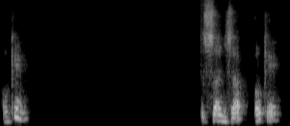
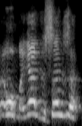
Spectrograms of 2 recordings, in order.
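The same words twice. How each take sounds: First: Unimpressed, softer and matter-of-fact; calm okay. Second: "the sun's up" gushed much higher; hammed-up gasp of amazement at "the sun's up"; mock excitement. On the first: Him after a great experience, calm and unexcited. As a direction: shrug it off: "The sun's up". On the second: The over-thrilled student he refuses to be, hammed-up excitement. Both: Shown as a demonstration.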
